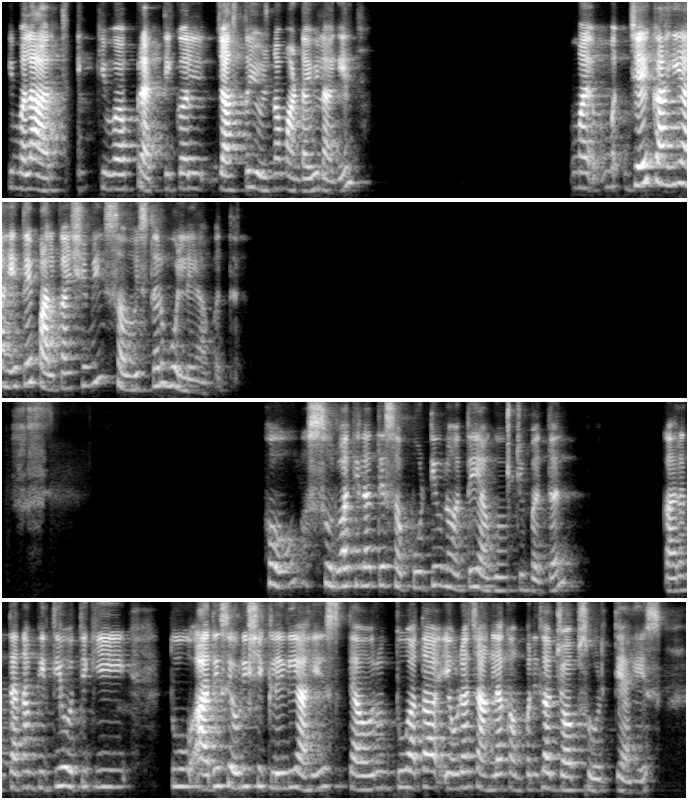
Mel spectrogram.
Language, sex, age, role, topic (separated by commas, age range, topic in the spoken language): Marathi, female, 25-29, guest, करिअर बदलण्याचा निर्णय घेतल्यावर पालकांना ते कसे समजावून सांगाल?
